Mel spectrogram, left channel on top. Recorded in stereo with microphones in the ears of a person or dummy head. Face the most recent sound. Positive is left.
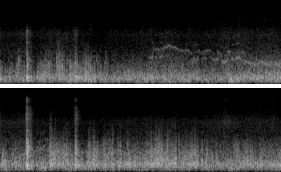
turn(degrees=-50)  # may be behind; listen again after turning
